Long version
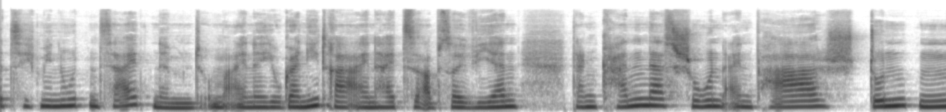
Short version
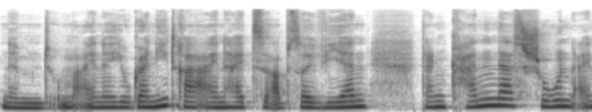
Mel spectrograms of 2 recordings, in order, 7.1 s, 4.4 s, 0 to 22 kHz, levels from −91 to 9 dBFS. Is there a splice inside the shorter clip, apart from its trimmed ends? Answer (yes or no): no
